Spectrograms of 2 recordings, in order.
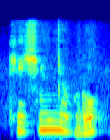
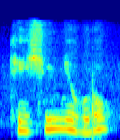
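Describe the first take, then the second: No difference in how they are said.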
